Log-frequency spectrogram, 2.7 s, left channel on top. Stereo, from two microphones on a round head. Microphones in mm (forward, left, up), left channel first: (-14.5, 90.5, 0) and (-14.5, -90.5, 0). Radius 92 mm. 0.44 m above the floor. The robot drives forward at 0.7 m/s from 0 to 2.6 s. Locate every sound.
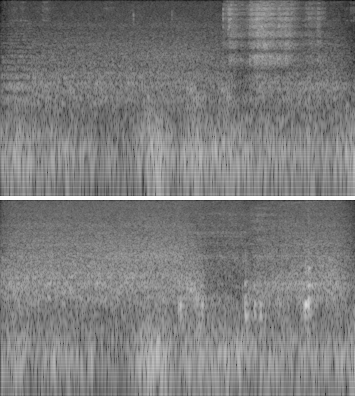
1.7 s an explosion: 80° left; by 2.5 s 70° left (ahead or behind)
